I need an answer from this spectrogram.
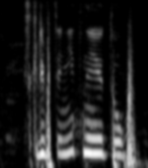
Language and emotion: Russian, neutral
